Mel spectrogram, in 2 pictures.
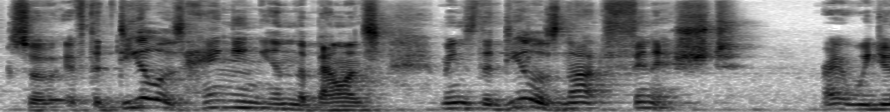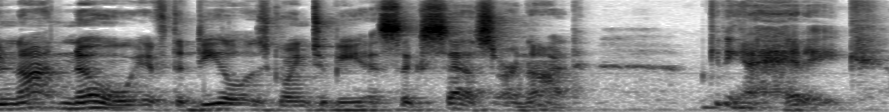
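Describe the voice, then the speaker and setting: A man's voice: fairly high pitch, expressive, normal speed, a little hiss or hum. A young man from Texas hosting a live English lesson, reading out viewers' comments and answering them in a chatty, teasing way. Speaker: English teacher and livestream host. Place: home room in Vietnam.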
